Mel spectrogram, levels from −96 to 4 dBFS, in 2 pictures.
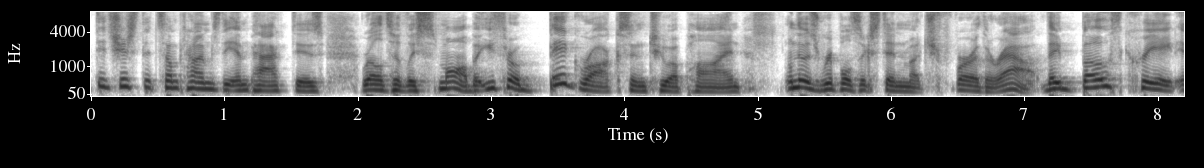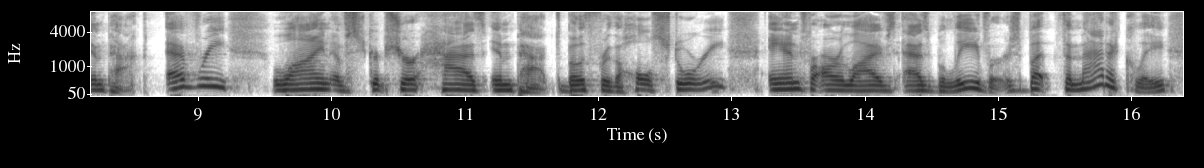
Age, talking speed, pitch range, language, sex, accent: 30-49, 170 wpm, 125-170 Hz, English, male, American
